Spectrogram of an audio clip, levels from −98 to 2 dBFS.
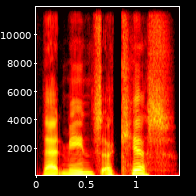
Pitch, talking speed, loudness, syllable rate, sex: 140 Hz, 165 wpm, -17 LUFS, 3.3 syllables/s, male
